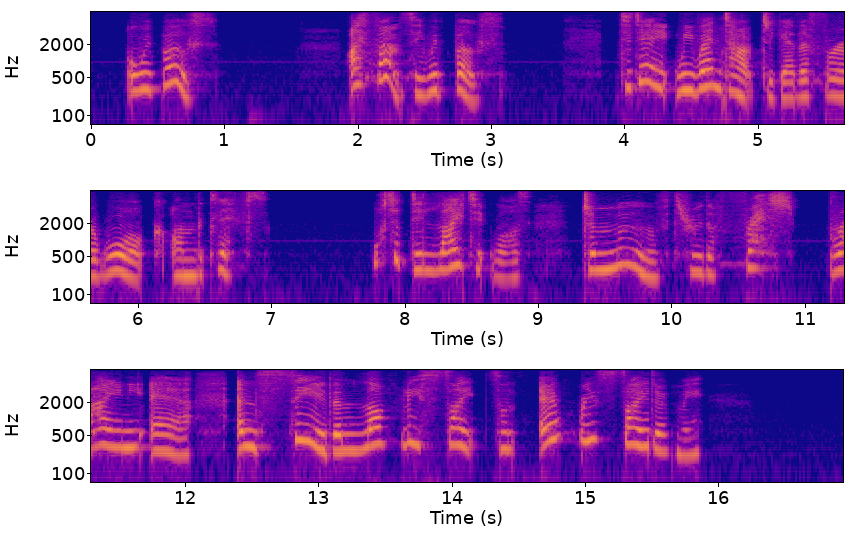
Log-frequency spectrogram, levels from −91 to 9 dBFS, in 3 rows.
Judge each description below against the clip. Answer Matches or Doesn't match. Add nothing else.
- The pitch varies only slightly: Doesn't match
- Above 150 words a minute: Doesn't match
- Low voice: Doesn't match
